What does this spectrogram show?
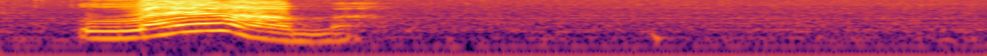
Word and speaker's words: lamb: Babble believe and crib this letter is silent in words like lamb crumb and D this sound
